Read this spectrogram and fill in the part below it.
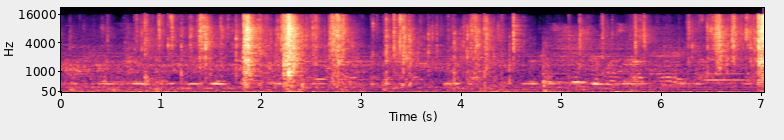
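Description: Plastic card wrappers crinkle and rustle between fingers.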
